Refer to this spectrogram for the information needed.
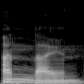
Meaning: plural of Anleihe
- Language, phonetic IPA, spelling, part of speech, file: German, [ˈanlaɪ̯ən], Anleihen, noun, De-Anleihen.ogg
